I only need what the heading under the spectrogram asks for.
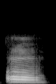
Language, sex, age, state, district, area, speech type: Assamese, male, 45-60, Assam, Charaideo, rural, conversation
